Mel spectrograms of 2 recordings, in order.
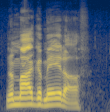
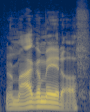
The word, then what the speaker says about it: Nurmagomedov: How you pronounce his last name? Namagov? – Nurmagomedov. And I'm so glad that I finally learned to say that.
